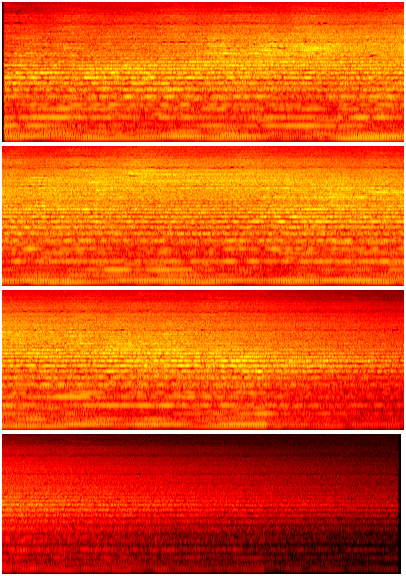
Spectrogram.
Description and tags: A sound of a synthesizer recently I got. I think it's more powerful than Xfer Serum.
